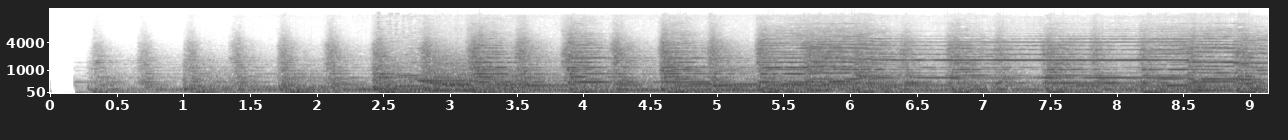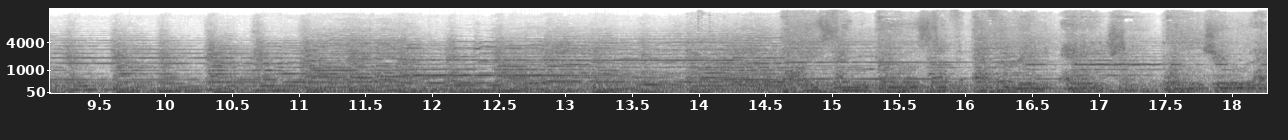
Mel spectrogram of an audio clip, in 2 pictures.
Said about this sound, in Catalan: 15 d'agost de 1627 i aquest ritme en blues de la cançó, no pensava jo que la música del segle XVII tingués aquest ritme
